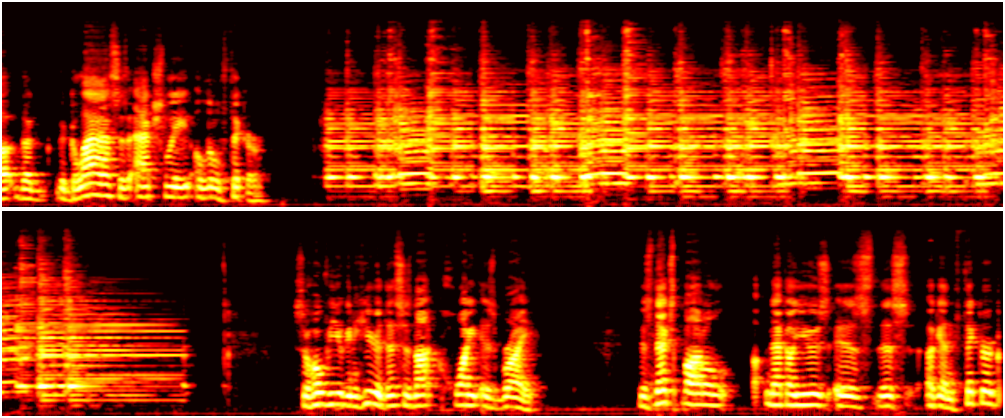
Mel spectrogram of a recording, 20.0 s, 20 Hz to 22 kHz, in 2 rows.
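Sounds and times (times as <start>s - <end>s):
slide guitar plucked notes: 3.2s - 12.0s.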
